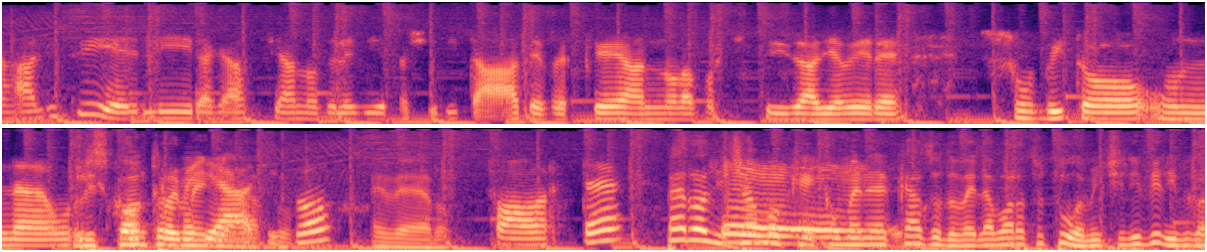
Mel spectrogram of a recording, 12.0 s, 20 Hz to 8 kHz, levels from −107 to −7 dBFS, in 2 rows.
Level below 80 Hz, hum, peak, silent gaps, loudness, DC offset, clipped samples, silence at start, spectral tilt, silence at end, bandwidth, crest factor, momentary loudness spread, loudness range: -34 dBFS; none; 0 dBFS; none; -20 LUFS; under 0.1%; under 0.1%; 0 s; -7 dB/octave; 0 s; 8 kHz; 18 dB; 12 LU; 5 LU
